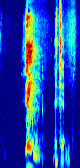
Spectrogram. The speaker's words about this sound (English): Bro, I got the hiccups now because you want some nut shit.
